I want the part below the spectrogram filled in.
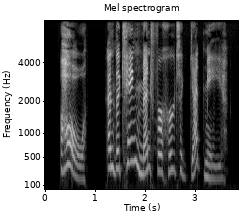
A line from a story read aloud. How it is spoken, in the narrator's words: Perseus snarled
